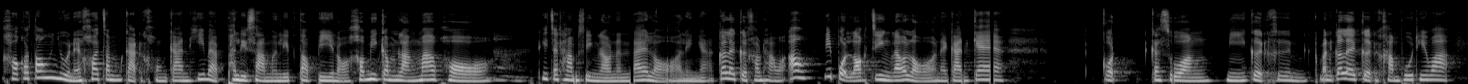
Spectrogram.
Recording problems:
choppy; very; at 5.5 s and from 9.5 to 12 s; 8% of the speech affected

